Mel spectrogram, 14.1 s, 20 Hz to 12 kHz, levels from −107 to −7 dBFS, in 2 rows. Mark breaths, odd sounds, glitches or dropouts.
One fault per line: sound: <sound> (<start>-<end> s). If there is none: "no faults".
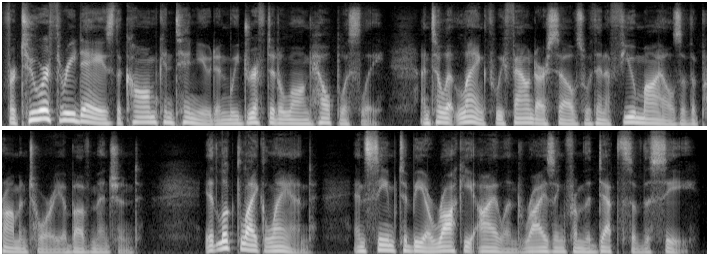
no faults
